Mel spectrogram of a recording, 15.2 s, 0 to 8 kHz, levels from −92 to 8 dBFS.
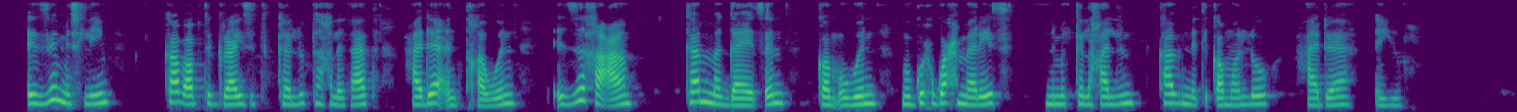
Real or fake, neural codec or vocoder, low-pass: real; none; 7.2 kHz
